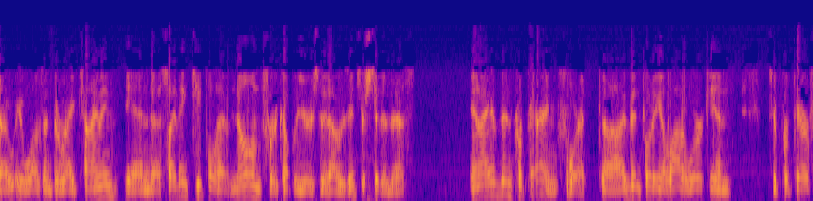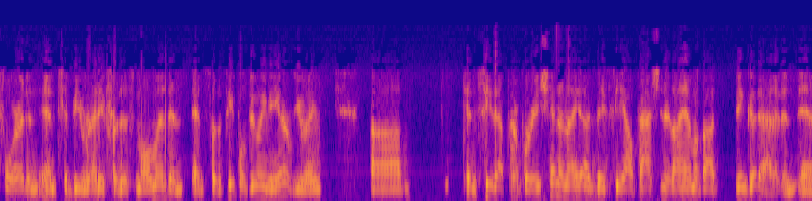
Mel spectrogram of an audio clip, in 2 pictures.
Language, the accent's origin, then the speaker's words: English; California, United States; I'm from California. I've got family out here.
